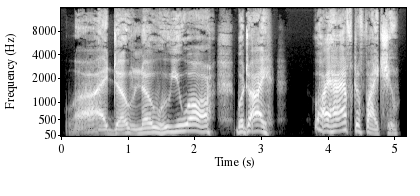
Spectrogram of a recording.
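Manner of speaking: strained defiance. Acted. Captured champion defiant, torn.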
